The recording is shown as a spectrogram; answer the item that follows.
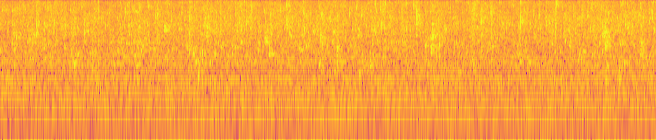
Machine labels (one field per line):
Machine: pump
